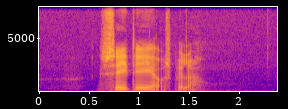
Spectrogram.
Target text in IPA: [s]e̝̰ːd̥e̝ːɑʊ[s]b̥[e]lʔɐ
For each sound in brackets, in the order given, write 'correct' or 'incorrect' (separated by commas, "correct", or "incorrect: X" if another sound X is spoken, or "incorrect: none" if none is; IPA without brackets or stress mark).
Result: correct, correct, correct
